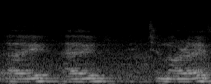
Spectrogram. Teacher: evidence of the fronting and unrounding of the second element of oh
